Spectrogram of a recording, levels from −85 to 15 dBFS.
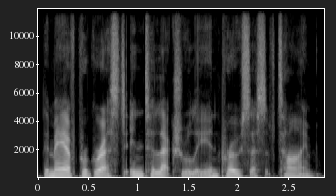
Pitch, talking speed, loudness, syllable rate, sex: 180 Hz, 190 wpm, -20 LUFS, 5.9 syllables/s, female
